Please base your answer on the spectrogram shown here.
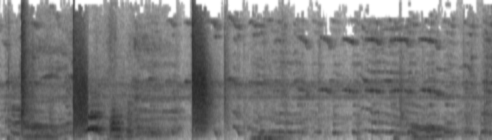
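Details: Belgian Malinois puppies at eight weeks, Android Whiteline Czech x Mason's AnnieLou litter, starting bite work: short curved whimpers, each bending up then down, recur among sharp bursts of handling noise and background speech.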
